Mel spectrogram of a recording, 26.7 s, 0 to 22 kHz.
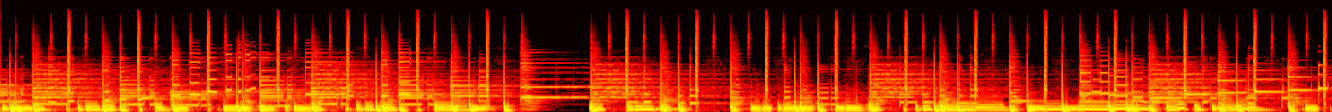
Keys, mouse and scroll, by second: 0.3-1.9 middle drag, 5.4-7.5 middle drag, 7.5-10.9 drag, 10.9-11.2 scroll up 1, 11.2-12.5 middle drag, 12.5 click, 15.2 scroll up 1, 16.6 click, 19.4 ctrl+b, 22.0 click, 22.4 middle click, 22.9-23.3 scroll down 3, 23.3-24.8 middle drag, 24.8-25.1 scroll down 1, 25.1-26.3 middle drag, 26.3 ctrl+s.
